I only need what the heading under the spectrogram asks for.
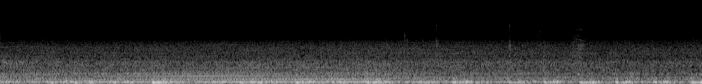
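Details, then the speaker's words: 2005 Buick LaCrosse, GM 3800 3.8 V6, after replacing spark plugs and wires for an intermittent P0300 misfire when wet: accelerating onto the highway with a smooth, steady rumble and no stumble. Idles and takes off far better than before. Normal acceleration. "you can already tell a huge difference in this just in the way it idles in the way it takes off just before it was real sluggish to take off and would eventually wind up there"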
